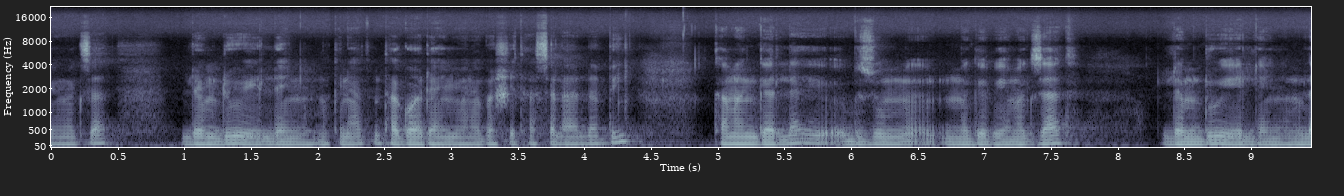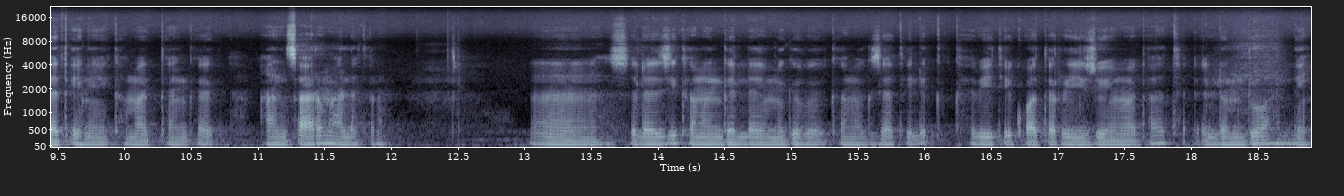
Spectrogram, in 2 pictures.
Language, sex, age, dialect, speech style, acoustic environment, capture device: Amharic, male, 18-24, Ethiopia - Addis Ababa, happy, silence, mobile / Linux / Chrome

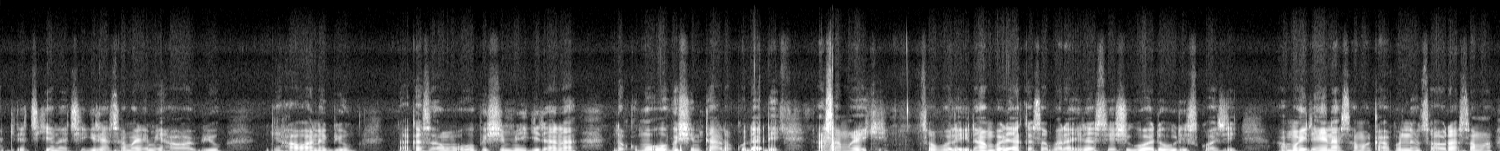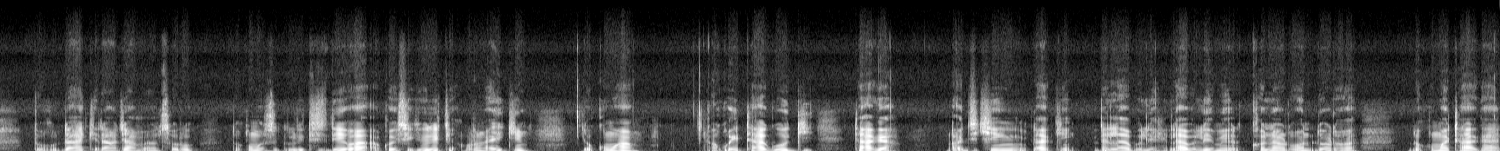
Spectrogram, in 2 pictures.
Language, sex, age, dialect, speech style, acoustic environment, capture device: Hausa, male, 18-24, Nigeria - Kano, anxious; happy, nature, mobile / Linux / Chrome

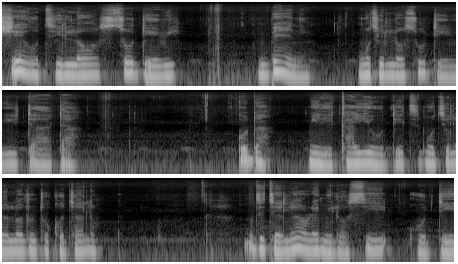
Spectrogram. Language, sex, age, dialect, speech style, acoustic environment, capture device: Yoruba, female, 18-24, Nigeria - Nigerian Standard, excited, nature, mobile / Linux / Chrome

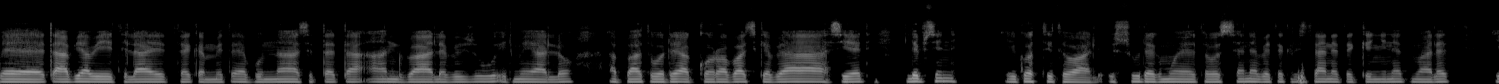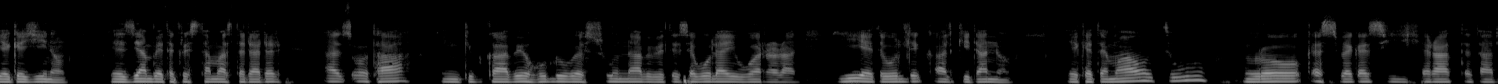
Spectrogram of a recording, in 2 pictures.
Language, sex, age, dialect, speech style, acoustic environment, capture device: Amharic, male, 25-34, Ethiopia - Addis Ababa, excited, nature, mobile / Linux / Chrome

